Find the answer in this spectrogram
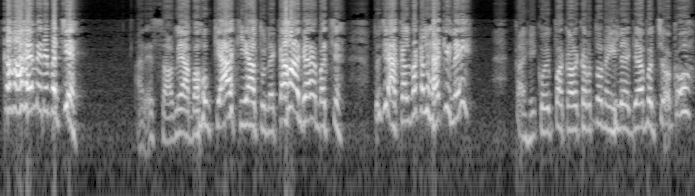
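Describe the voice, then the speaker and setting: A woman voicing a stern older mother-in-law in a cartoon who is quick to scold. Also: expressive, a bit bright, dry recording, studio quality. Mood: panicked scolding. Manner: scolding, shrill when angry. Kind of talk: cartoon voice acting.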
